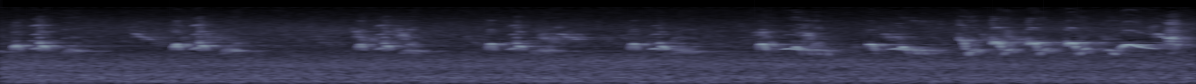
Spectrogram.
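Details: A mockingbird sings while leaping and tumbling, a routine he can keep up for an hour; bright chirped phrases come about once a second, ending in a faster burst of varied notes.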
